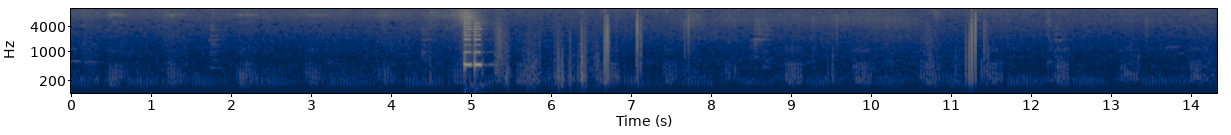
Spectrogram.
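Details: One-day-old kitten purring: a soft, low, steadily pulsing purr throughout, with sharp clicks and handling noises around the middle.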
